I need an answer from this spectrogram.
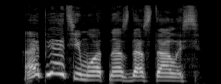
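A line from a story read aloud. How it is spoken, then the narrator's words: Laughing. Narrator (Russian): рассмеялась Матрена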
